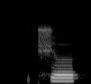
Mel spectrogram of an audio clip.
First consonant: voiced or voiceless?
voiceless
